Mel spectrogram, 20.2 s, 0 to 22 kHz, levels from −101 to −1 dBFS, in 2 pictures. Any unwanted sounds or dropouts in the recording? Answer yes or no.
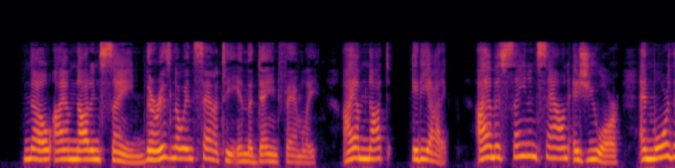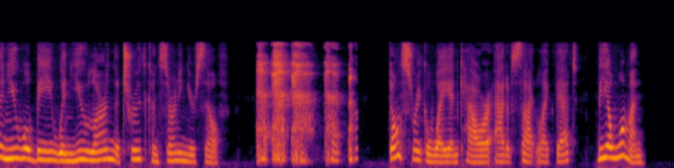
yes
